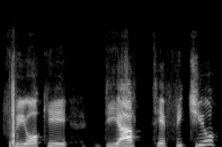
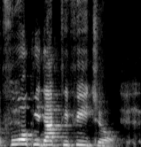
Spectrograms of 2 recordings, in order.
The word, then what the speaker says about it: fuochi d'artificio: On Saturday night, there's going to be Fiocchi di Artificio. Is that, am I saying it right? So on Saturday, fuochi d'artificio.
